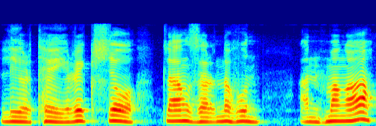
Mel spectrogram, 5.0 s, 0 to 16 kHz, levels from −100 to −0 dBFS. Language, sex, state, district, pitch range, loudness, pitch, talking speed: Mizo, male, Mizoram, Aizawl, 135-155 Hz, -17 LUFS, 145 Hz, 85 wpm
